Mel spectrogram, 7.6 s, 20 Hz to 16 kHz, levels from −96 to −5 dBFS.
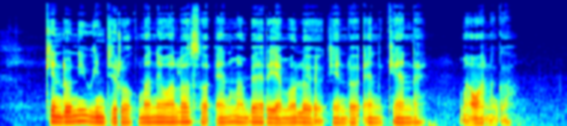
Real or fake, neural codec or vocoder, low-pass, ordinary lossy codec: real; none; 14.4 kHz; MP3, 64 kbps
